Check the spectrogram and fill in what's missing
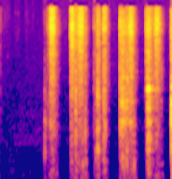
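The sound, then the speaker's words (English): A deck of cards being shuffled hard: six crisp, rapid bursts of papery snapping in a quick, fairly even rhythm, with no voices. “Super aggressive shuffle.”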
